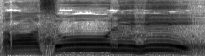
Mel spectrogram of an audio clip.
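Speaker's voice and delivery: rasulihi, slow, the final hi drawn out; long hi. Shown as a demonstration. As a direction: stretch the hi in rasulihi. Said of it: "hi-nya panjang".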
